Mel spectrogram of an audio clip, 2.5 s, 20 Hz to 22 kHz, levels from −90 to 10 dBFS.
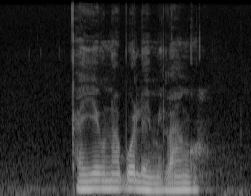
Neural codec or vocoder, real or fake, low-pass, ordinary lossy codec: none; real; none; none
